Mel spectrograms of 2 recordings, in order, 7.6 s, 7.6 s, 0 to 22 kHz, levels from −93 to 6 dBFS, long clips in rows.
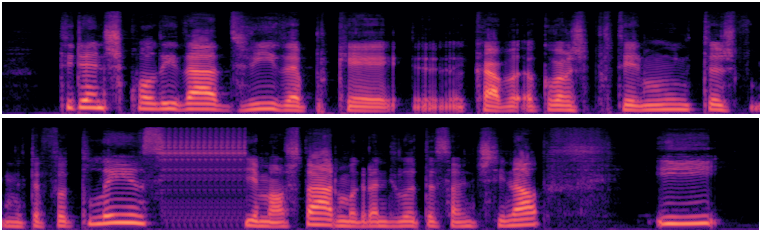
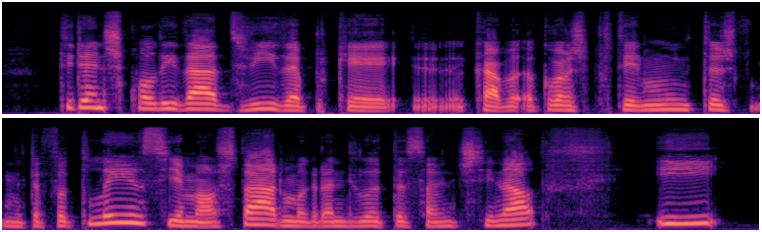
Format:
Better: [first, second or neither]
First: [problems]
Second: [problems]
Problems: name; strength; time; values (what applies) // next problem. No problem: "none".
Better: second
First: audio freezing; at 4.5 s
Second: none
